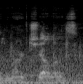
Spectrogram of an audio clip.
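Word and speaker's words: Marcello: He ended up seriously dead all except for Carlos Marcelo or Marello's probably the better way of pronouncing his name.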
